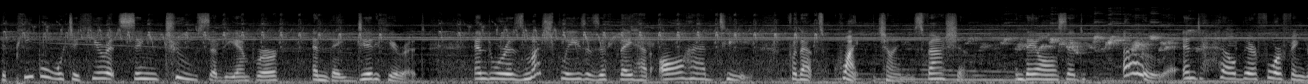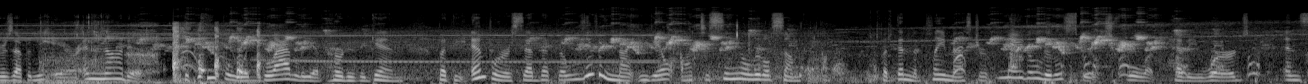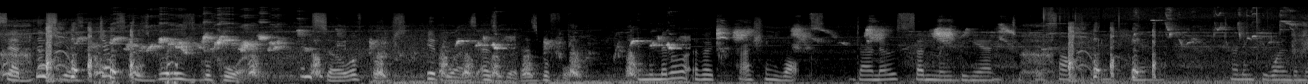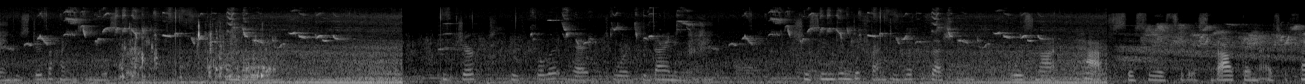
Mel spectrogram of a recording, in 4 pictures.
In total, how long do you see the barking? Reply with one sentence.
The barking can be heard for 11 seconds in total.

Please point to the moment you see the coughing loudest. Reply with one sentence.
The volume of the coughing peaks at 15 seconds.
